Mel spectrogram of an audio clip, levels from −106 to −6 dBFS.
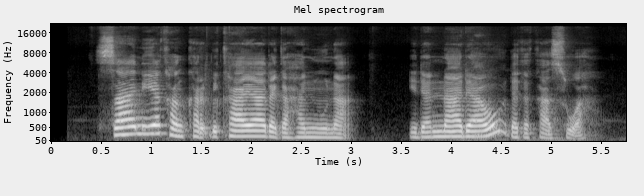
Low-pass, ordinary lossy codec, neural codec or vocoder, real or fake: none; none; vocoder, 48 kHz, 128 mel bands, Vocos; fake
